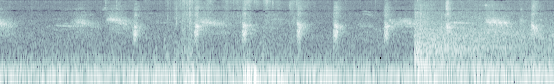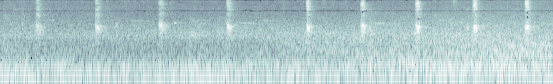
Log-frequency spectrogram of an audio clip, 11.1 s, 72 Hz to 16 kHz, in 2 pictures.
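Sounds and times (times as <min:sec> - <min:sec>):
birds chirping: 0:00.0 - 0:11.0
wind rumble on microphone: 0:01.8 - 0:11.0.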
